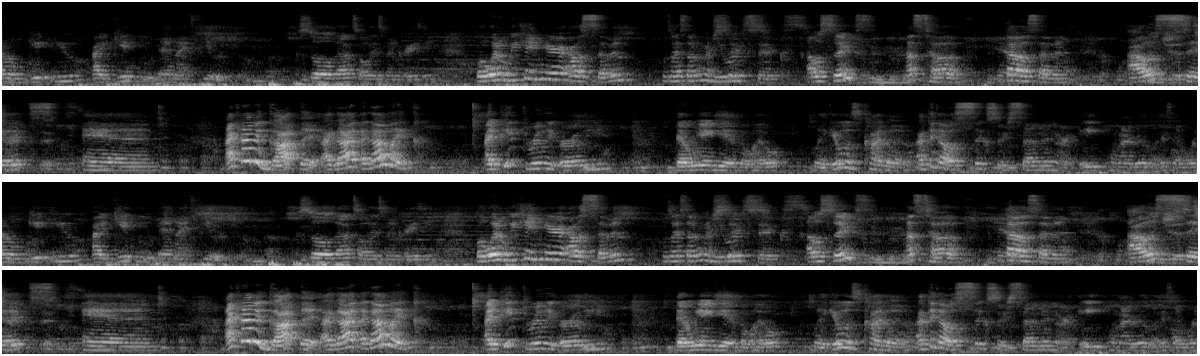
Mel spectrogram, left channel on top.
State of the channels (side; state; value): both; normal; correlation 0.55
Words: don't get you. I get you and I feel you. So that's always been crazy. But when we came here, I was 7. Was I 7 or 6? You were 6. I was 6? Mm-hmm. That's tough. Yeah. I thought I was 7. I was You just 6, turned 6. and I got like, I peeped really early that we ain't getting no help. Like it was kind of, I think I was 6 or 7 or 8 when I realized that we're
